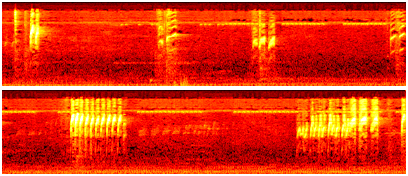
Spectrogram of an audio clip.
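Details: Young Scarlet Minivet singing a master song for training birds: short bursts of dense, very high trilled chirping, separated by gaps of several seconds, with scattered single notes between.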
